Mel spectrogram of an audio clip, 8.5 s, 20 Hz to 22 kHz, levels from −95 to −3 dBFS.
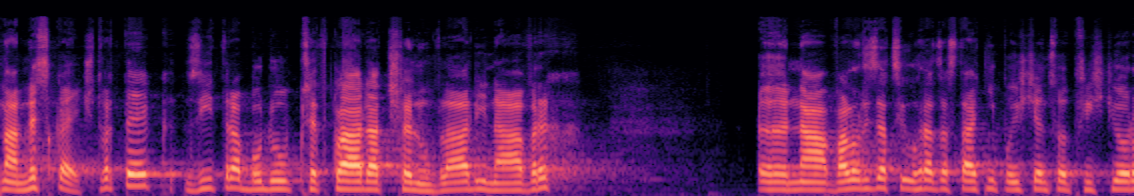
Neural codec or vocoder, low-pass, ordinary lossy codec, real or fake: none; 14.4 kHz; Opus, 24 kbps; real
